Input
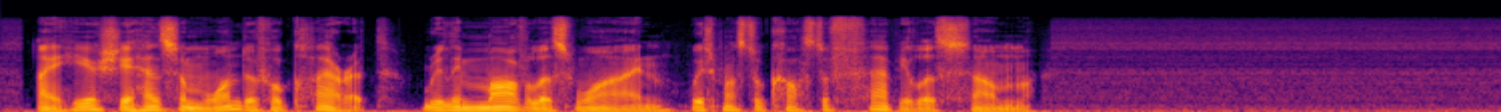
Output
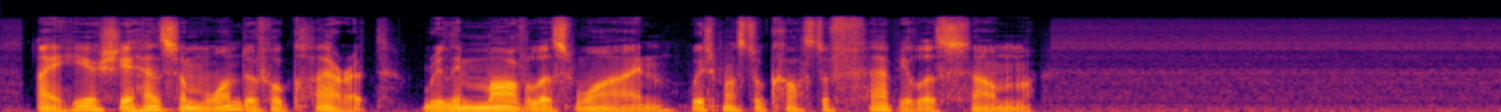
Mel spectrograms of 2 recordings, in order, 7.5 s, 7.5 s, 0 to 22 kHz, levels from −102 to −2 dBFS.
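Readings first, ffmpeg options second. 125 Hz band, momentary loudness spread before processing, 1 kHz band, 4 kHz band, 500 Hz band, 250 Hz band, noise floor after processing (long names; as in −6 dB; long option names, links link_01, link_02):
−0.5 dB, 9 LU, 0.0 dB, 0.0 dB, 0.0 dB, 0.0 dB, −54 dBFS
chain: -af "highpass=63"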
